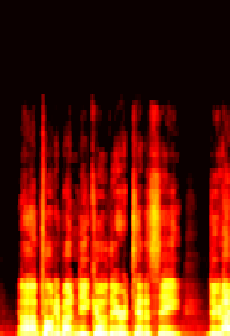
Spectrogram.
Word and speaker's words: Nico: you mine Probably sounds it rhymes with blinko or Dinko or moo or tinko I'm talking about Nico there at Tennessee dude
